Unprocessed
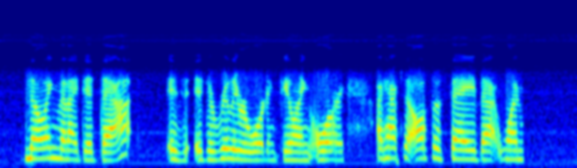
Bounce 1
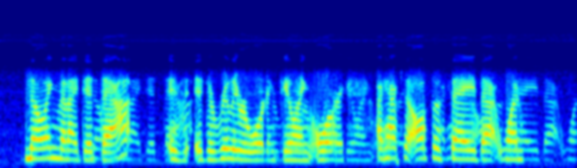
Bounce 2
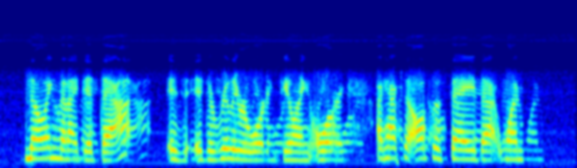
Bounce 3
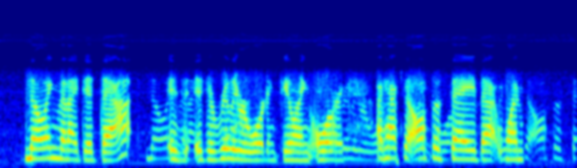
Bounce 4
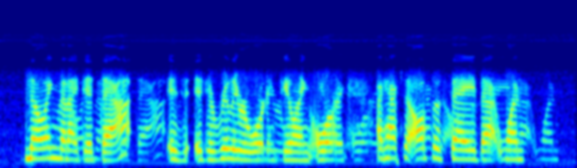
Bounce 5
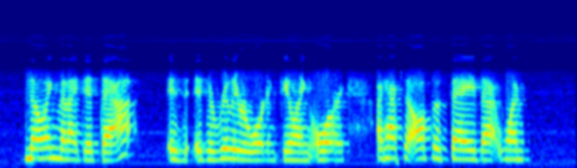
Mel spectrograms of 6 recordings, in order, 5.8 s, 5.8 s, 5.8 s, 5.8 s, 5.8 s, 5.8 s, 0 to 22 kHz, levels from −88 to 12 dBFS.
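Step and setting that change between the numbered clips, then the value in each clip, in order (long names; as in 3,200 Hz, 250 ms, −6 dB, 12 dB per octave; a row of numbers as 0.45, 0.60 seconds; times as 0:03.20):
single-tap delay, delay time: 627, 206, 1,208, 356, 70 milliseconds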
